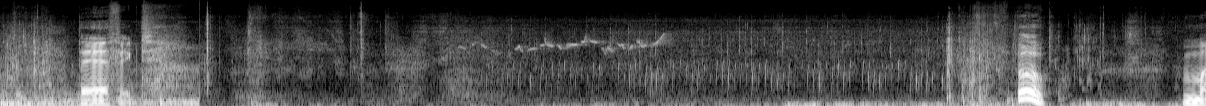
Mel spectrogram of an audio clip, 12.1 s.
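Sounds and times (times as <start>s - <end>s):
low rumble: 0.0s - 2.0s
small bird twittering: 4.6s - 6.9s.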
